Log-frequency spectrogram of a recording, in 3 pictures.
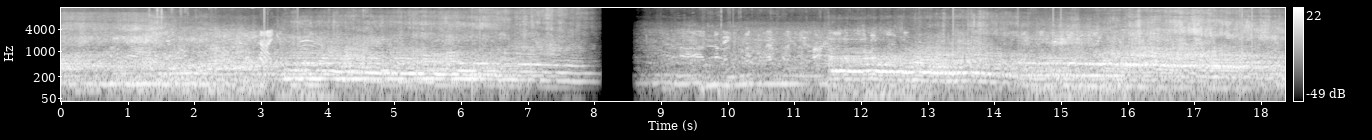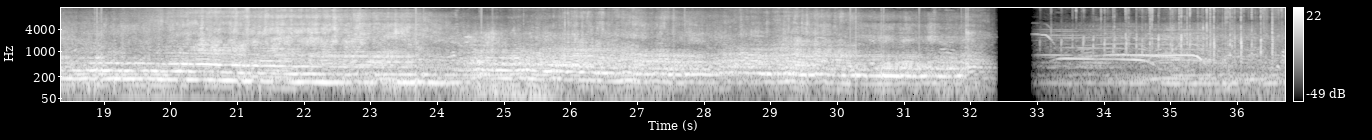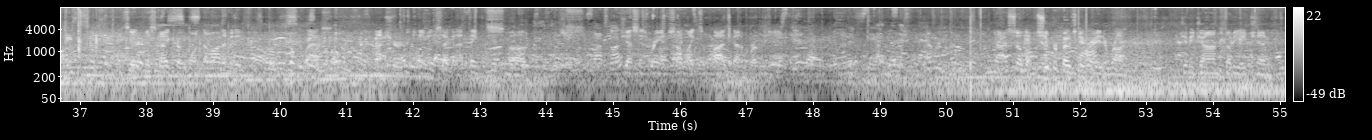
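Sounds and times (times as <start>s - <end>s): powerboat engines droning: 0.0s - 32.4s, 33.0s - 55.0s.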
